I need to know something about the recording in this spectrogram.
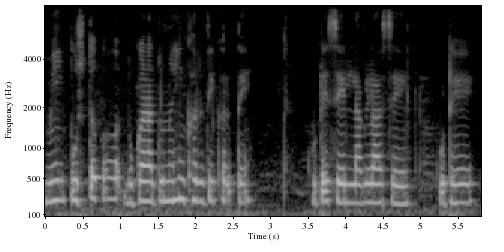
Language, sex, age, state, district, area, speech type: Marathi, female, 18-30, Maharashtra, Osmanabad, rural, spontaneous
